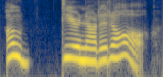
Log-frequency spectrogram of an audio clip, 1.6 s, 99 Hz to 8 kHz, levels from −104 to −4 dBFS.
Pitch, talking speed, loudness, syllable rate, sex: 275 Hz, 185 wpm, -14 LUFS, 4.7 syllables/s, female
